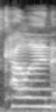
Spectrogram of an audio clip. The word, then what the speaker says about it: Kellen: to my YouTube channel my name is Kellen and it rhymes with melon and today we are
